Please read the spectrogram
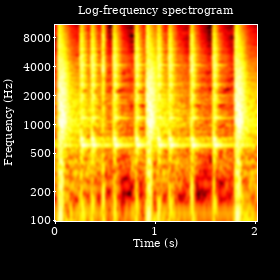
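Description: Techno track with drum-machine percussion: a loud sharp hit a little under once a second, quicker ticking hits between them, and a short repeated tone riding over the beat.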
